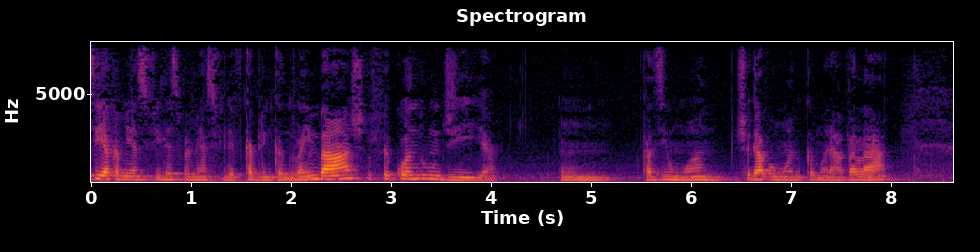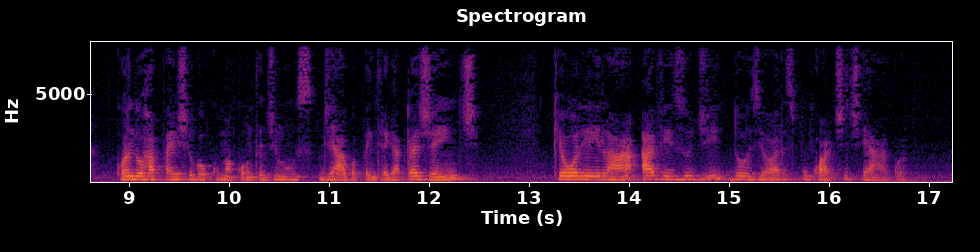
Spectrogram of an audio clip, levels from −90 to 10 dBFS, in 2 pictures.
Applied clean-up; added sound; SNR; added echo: none; none; none; none.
